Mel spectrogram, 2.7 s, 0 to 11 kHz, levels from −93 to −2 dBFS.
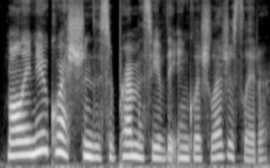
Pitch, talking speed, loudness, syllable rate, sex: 235 Hz, 175 wpm, -16 LUFS, 7.8 syllables/s, female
